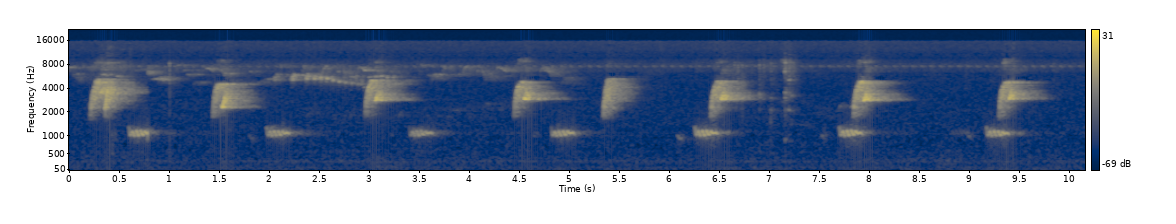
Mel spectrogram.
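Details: Dark-fronted babbler, while finding its meal, giving a repeated two-part call, a low short note and a higher sweeping chirp, about every one and a half seconds, over a faint high insect hum.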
